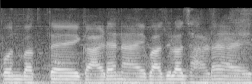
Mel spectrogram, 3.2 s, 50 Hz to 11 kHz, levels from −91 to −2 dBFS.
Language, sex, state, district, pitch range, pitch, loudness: Marathi, male, Maharashtra, Mumbai Suburban, 120-125 Hz, 120 Hz, -14 LUFS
